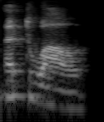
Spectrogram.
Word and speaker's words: atual: Zum Beispiel das Wort aktuell, ja, wird in Portugal ausgesprochen atual. Ja. Geschrieben wurde es aber aktual. Aber da es ein stummer Konsonant ist, verschwindet das C.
